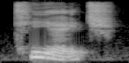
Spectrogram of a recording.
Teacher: the theta is a voiceless dental aspirate it is th without vibrating the voice box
